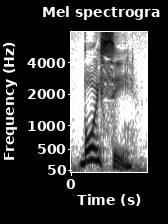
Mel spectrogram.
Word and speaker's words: Boise: Most people say with a Z, but it's actually Boise with an S.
